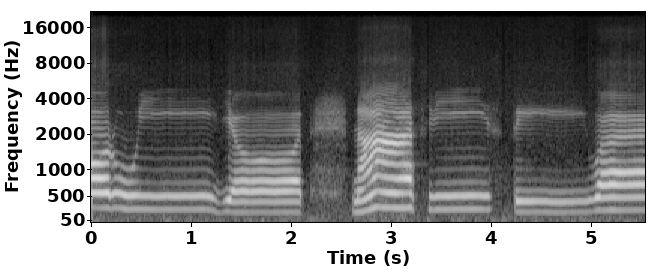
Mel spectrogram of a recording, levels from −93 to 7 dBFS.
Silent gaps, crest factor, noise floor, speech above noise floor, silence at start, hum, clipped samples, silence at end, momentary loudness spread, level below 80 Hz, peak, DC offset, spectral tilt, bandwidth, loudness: none; 14 dB; -39 dBFS; 24 dB; 0 s; none; under 0.1%; 0 s; 13 LU; -52 dBFS; -2 dBFS; under 0.1%; -4.5 dB/octave; 16.5 kHz; -16 LUFS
